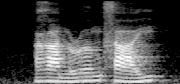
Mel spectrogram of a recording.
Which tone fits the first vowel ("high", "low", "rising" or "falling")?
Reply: low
